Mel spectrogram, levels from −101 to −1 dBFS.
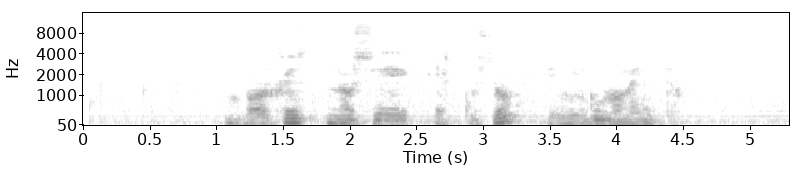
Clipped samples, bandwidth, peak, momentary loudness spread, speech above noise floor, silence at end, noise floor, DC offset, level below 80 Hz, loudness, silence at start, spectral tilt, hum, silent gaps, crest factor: under 0.1%; 10.5 kHz; -48 dBFS; 7 LU; over 26 dB; 0.1 s; under -90 dBFS; under 0.1%; -84 dBFS; -65 LUFS; 0.1 s; -7 dB/octave; none; none; 20 dB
